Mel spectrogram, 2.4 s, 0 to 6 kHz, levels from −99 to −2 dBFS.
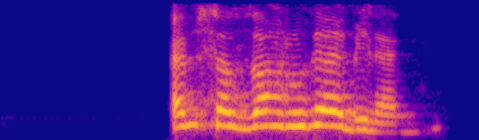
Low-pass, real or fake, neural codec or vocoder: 5.4 kHz; fake; codec, 16 kHz, 8 kbps, FunCodec, trained on Chinese and English, 25 frames a second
